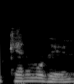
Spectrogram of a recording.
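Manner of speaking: hushed, despairing, very soft low murmur.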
